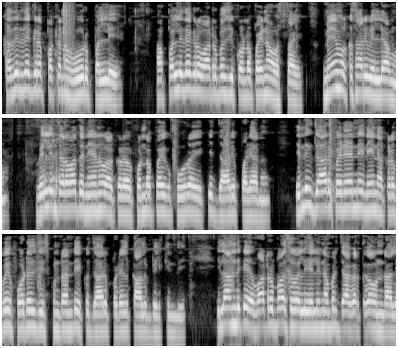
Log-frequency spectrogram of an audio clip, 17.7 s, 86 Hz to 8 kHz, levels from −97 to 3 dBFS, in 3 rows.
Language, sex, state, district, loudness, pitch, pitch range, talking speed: Telugu, male, Andhra Pradesh, Anantapur, -13 LUFS, 180 Hz, 165-195 Hz, 155 wpm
